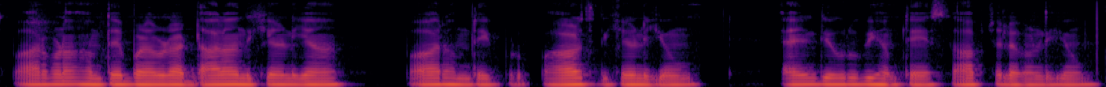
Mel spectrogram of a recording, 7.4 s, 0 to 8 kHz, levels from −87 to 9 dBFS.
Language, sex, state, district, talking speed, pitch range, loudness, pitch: Garhwali, male, Uttarakhand, Uttarkashi, 185 wpm, 105-110 Hz, -35 LUFS, 110 Hz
